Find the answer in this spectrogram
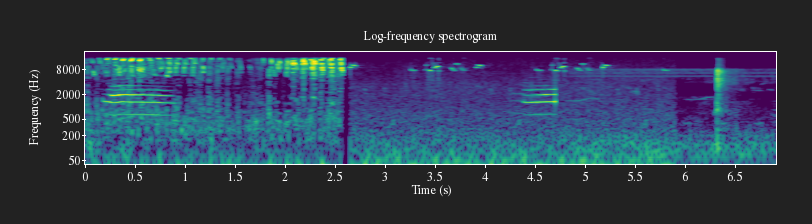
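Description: Guinea pigs squeaking: two short high-pitched calls, one near the start and one about four and a half seconds in. The first call sits over a loud, rapid crackle that cuts off suddenly about two and a half seconds in.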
